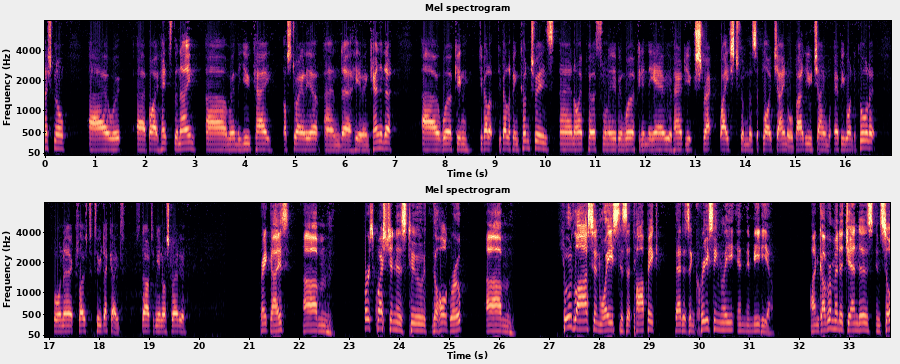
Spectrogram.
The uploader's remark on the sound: LIVE from the CPMA Trade Show Floor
